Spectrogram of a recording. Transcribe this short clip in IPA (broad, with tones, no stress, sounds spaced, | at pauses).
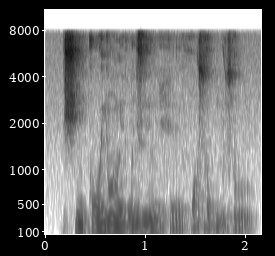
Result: ʃ ĩ˧ k oː˦ j ɔ̃˦ l i˦˨ w i˦ z ĩ˧ l i˧ h eː˨ f ɔ˧ z o˨ b ũ˧ s ɔ̃˨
